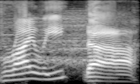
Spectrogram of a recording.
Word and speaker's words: Breeley: Also, John, we got Wade in the comments telling us Breeley is pronounced Briley.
